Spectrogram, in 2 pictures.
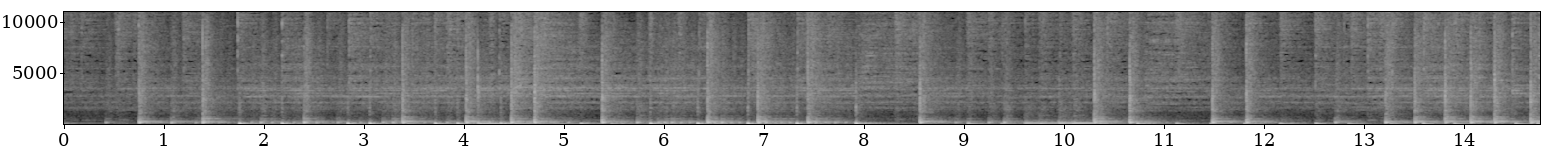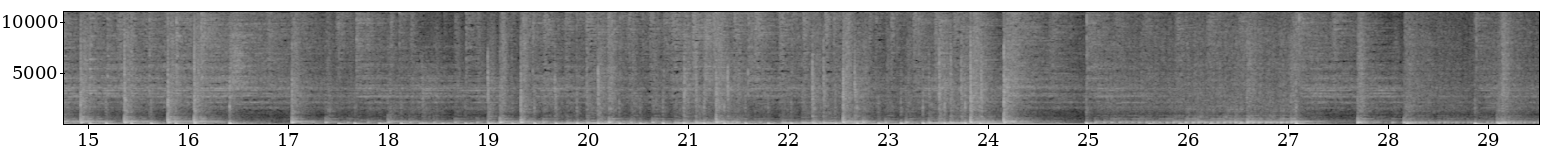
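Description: Background music: a drum-kit track with a steady beat, cymbals and a bass line.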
